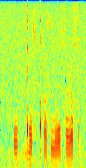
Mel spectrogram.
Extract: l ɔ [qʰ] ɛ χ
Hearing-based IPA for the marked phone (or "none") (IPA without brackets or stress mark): χ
